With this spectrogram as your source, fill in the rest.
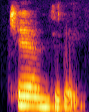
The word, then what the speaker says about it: candidate: this candidate candidate okay you don't need to say date it's D candidate candidate that's it that's it we don't say date because date is not the stressed syllable so we don't actually say the a what is a candidate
